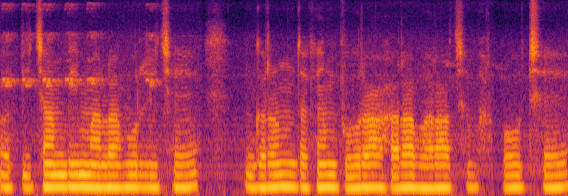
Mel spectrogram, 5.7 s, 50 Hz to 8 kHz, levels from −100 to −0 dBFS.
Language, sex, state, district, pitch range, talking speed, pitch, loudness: Maithili, male, Bihar, Begusarai, 135-140 Hz, 150 wpm, 140 Hz, -17 LUFS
